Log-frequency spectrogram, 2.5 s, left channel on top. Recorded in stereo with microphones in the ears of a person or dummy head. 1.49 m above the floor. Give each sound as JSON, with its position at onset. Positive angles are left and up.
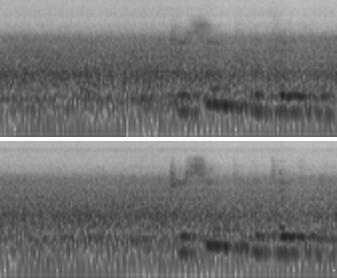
{"t": 1.3, "sound": "a man speaking", "side_deg": -30, "distance_m": 3.0}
